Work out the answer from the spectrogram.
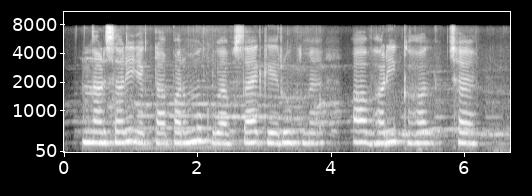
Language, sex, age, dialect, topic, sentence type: Maithili, female, 46-50, Eastern / Thethi, agriculture, statement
